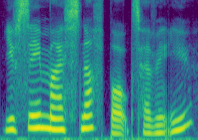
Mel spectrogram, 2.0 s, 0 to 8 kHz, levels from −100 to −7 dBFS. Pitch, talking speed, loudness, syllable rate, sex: 220 Hz, 210 wpm, -16 LUFS, 4.8 syllables/s, female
